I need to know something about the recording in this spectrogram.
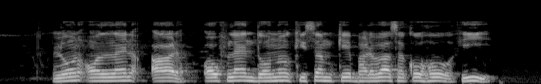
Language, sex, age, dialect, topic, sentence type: Magahi, male, 18-24, Northeastern/Surjapuri, banking, question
